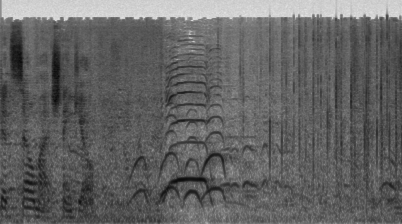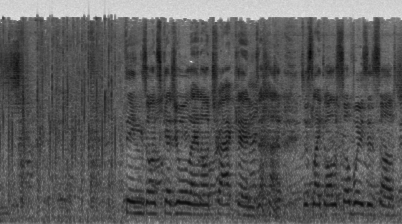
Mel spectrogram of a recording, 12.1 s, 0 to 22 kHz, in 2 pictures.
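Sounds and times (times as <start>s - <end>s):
murmur of crowd talking: 0.0s - 12.0s.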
